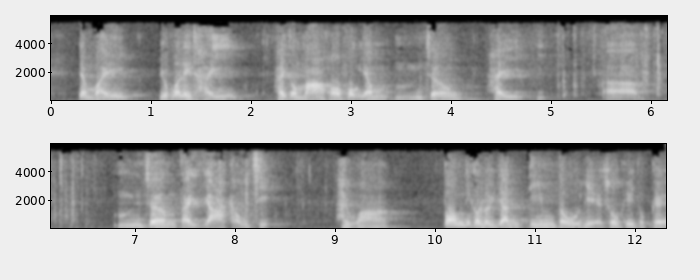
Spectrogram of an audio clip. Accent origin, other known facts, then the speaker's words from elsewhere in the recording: Guangdong, China; 学我们广东人话斋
